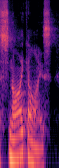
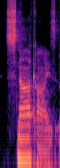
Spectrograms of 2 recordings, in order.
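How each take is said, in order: First: Put-on slow Australian-accented name. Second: SNARK EYES with an "ar" vowel in Snark; altered vowel. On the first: Host playing with the figure's name, Australian accent. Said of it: "doing it in an Australian accent". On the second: Pretend. Host playing with the figure's name, altered vowel. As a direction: stretch "Snark" slowly with an open ah. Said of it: "almost sound like Snake Eyes".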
